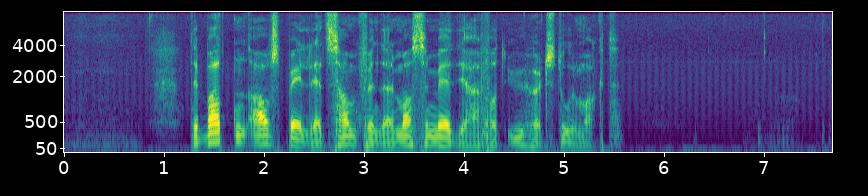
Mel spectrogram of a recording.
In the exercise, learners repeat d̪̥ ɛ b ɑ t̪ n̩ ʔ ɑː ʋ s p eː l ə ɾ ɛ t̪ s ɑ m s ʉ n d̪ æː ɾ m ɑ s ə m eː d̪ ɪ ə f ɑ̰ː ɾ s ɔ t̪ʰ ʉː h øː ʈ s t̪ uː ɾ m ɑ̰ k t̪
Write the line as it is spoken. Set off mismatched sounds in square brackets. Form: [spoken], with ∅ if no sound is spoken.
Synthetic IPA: d̪̥ ɛ b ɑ t̪ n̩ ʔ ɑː ʋ s p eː l ə ɾ ɛ t̪ s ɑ m [f] ʉ n d̪ æː ɾ m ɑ s ə m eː d̪ ɪ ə [h] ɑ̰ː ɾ [f] ɔ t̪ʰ ʉː h øː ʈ s t̪ uː ɾ m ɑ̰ k t̪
